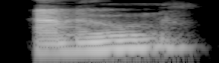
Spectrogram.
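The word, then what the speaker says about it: Annwn: get this pronunciation correct is called anu a double n w n but the w is like an o u sound a noon so the most significant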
